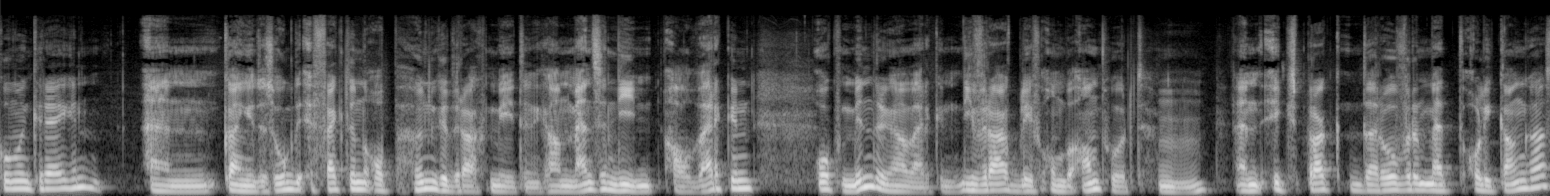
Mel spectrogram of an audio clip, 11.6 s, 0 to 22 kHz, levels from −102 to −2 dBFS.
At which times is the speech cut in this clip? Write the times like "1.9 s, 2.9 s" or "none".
none

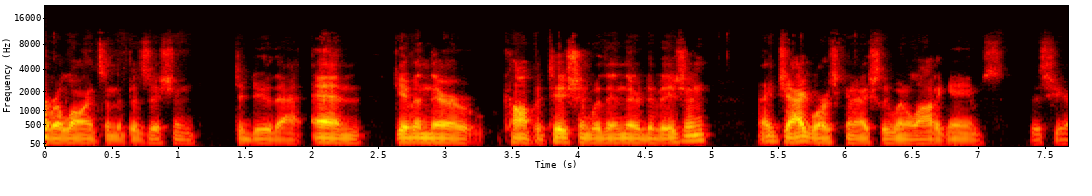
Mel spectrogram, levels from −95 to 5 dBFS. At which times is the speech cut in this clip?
none

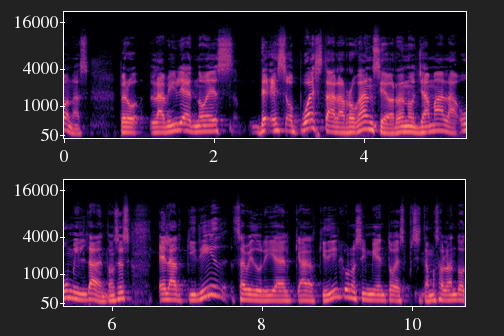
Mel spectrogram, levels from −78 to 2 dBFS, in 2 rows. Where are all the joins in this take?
2.4 s

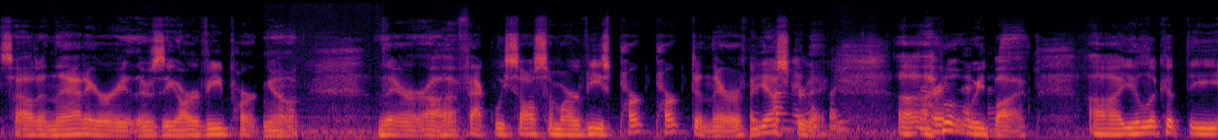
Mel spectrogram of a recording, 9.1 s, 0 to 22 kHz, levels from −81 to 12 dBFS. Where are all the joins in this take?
2.0 s, 4.9 s, 5.6 s, 7.4 s

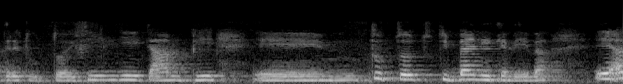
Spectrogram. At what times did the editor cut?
none

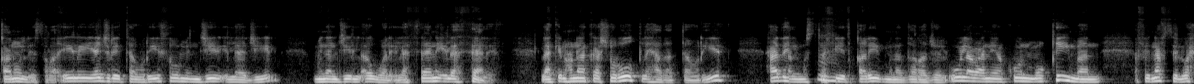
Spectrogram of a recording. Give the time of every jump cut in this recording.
7.9 s

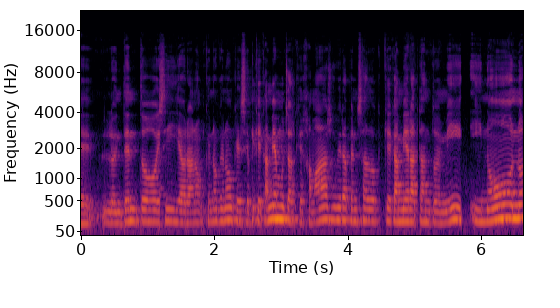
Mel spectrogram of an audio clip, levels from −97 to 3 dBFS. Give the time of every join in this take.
1.2 s, 2.6 s, 3.2 s, 4.5 s, 5.0 s, 5.7 s

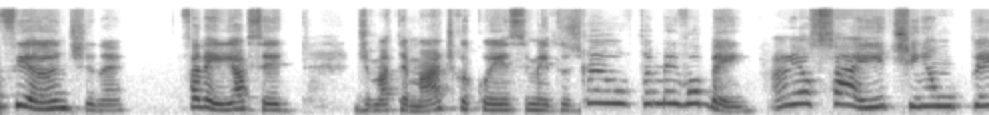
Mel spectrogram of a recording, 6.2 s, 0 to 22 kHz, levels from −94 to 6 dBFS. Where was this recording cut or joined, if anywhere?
1.5 s, 3.6 s, 4.8 s

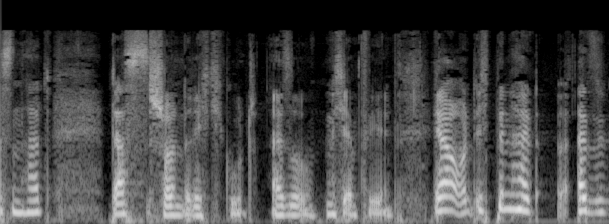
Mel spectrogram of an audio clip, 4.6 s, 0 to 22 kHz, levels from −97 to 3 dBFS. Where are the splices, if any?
1.1 s, 2.4 s

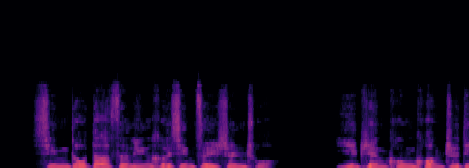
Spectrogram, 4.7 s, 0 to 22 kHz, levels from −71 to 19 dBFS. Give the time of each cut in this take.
none

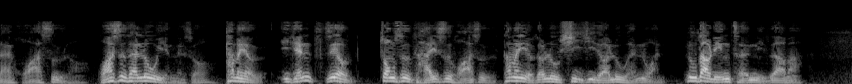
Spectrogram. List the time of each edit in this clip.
0.9 s, 2.2 s

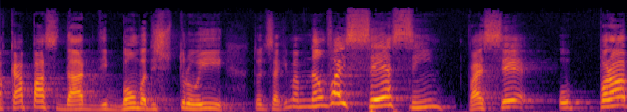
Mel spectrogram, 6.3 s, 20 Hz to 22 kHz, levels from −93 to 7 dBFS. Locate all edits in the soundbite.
4.5 s

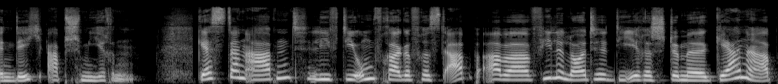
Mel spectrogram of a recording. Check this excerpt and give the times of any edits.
1.9 s

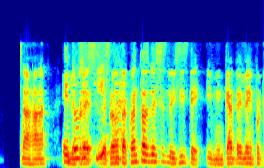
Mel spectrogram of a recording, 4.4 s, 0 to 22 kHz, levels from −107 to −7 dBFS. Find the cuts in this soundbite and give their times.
1.0 s

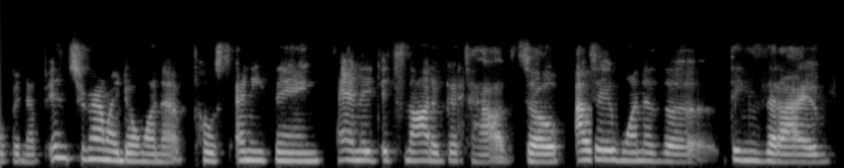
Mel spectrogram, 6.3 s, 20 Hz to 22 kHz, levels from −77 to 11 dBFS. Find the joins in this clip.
2.8 s, 3.5 s, 4.4 s

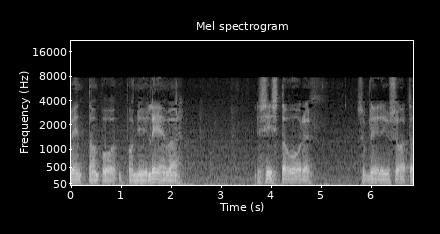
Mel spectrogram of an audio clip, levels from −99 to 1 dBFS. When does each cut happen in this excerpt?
5.6 s

